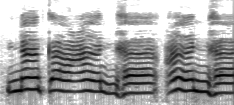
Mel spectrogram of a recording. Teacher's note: nun mati bertemu ha, tak boleh dengung, izhar halqi.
